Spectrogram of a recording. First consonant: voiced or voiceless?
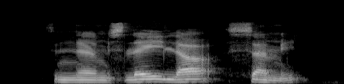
voiceless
